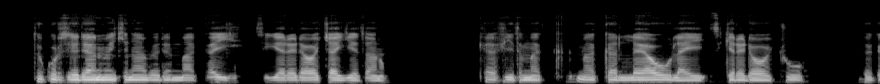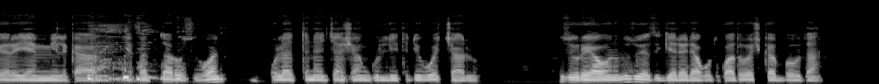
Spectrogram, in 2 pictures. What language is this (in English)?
Amharic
